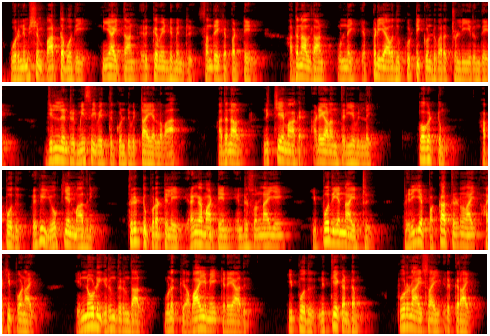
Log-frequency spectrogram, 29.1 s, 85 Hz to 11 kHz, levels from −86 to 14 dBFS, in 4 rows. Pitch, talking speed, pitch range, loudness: 105 Hz, 100 wpm, 95-115 Hz, -20 LUFS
